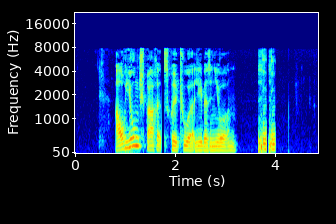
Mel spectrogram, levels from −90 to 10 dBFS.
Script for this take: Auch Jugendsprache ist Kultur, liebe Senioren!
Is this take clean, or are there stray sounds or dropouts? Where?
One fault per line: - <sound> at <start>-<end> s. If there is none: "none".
- dropout at 1.7-1.8 s
- laugh at 3.7-4.0 s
